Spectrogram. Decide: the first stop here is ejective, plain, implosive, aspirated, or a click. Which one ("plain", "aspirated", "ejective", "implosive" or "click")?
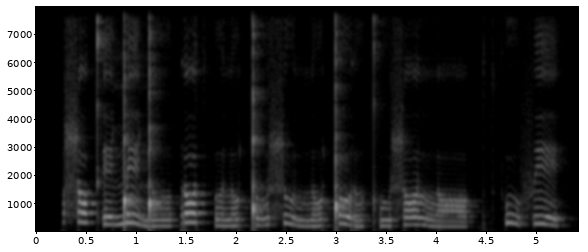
ejective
